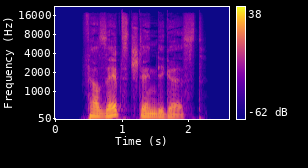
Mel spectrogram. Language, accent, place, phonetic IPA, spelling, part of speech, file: German, Germany, Berlin, [fɛɐ̯ˈzɛlpstʃtɛndɪɡəst], verselbstständigest, verb, De-verselbstständigest.ogg
- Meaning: second-person singular subjunctive I of verselbstständigen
